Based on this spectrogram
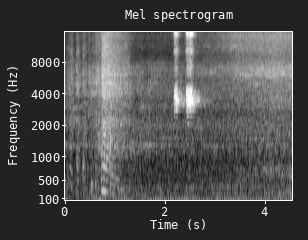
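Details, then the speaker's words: Maruti Suzuki Swift/SX4 diesel with a no-start from an immobilizer key light flashing (unmatched key), restarted after the transponder chip was refitted in the key: brief crank, quick catch, steady diesel idle; it now starts normally. "Ignition of ignition on अभी light perfect हो चुका है अभी self लगाएंगे सीधा गाड़ी start हो जाएगा"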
